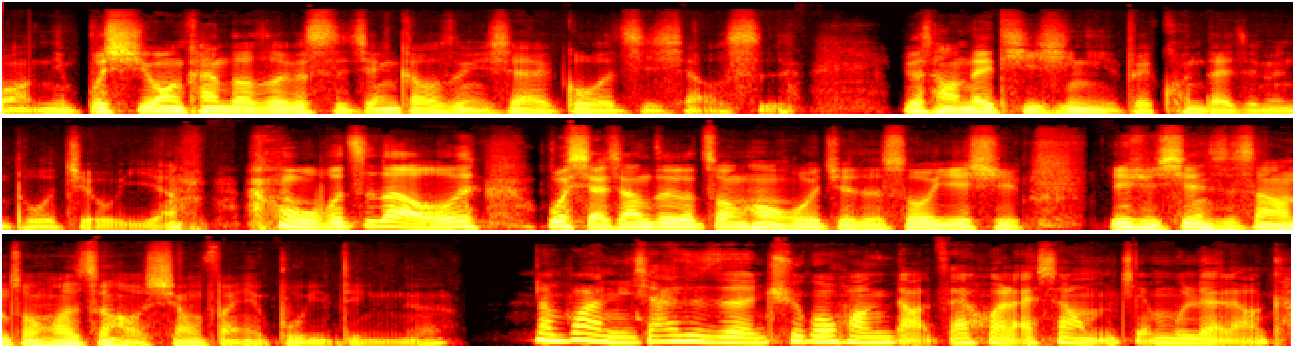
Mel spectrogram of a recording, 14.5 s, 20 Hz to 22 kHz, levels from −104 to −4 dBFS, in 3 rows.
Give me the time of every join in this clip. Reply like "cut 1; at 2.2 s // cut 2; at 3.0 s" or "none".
none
